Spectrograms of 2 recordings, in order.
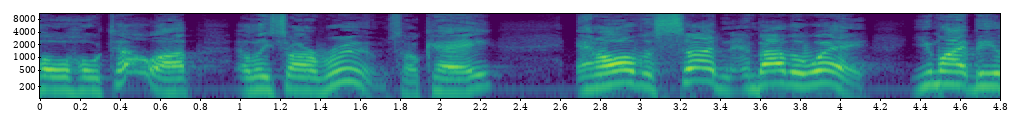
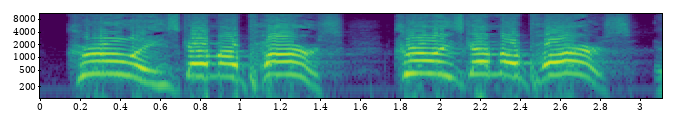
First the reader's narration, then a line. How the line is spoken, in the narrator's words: screamed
